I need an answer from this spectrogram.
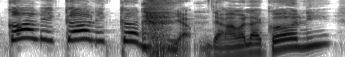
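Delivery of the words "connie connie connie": very high, louder call across a crowd. Retold or imitated. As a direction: shout the name to get her over. Calling seller across the crowd.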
